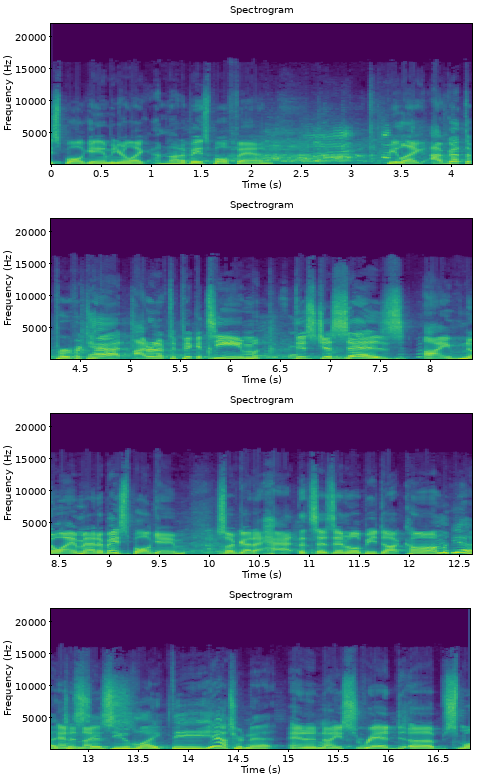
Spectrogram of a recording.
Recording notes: Live from the NerdMelt Showroom in Los Angeles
